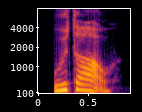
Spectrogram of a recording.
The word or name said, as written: uddrag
